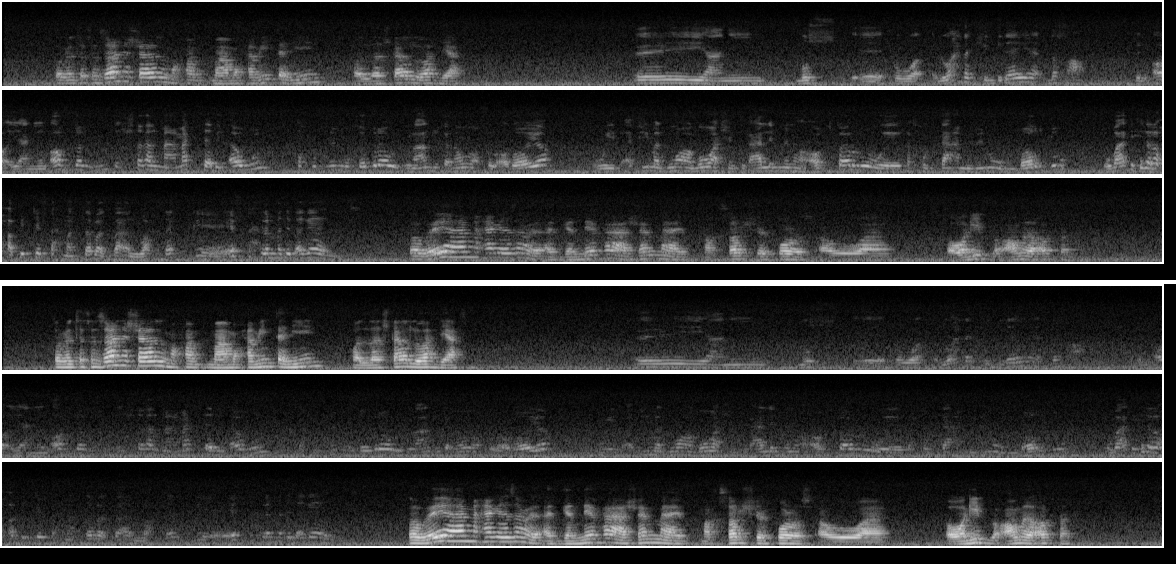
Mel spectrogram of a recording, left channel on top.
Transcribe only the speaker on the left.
إيه يعني بص إيه هو لوحدك في البداية ده صعب في الأ... يعني الأفضل إن أنت تشتغل مع مكتب الأول تاخد منه خبرة ويكون عنده تنوع في القضايا ويبقى في مجموعة جوه عشان تتعلم منها أكتر وتاخد دعم منهم برضو وبعد كده لو حبيت تفتح مكتبك بقى لوحدك إيه، افتح لما تبقى جاهز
